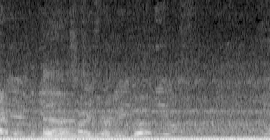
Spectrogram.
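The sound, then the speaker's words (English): A moving bus on a ride toward Skid Row gives off a steady, low engine rumble and drone throughout, with a person talking over it. “I figure I may as well do it while I'm on the bus.”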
